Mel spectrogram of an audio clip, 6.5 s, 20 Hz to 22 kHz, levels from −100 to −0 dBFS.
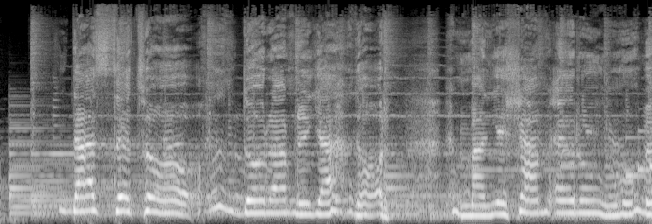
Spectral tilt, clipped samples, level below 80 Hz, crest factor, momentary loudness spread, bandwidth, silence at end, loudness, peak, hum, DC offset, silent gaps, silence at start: -5.5 dB/octave; under 0.1%; -60 dBFS; 14 dB; 9 LU; over 20 kHz; 0 s; -14 LUFS; 0 dBFS; none; under 0.1%; none; 0 s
